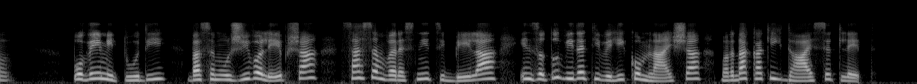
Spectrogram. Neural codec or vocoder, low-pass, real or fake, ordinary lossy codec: codec, 16 kHz, about 1 kbps, DyCAST, with the encoder's durations; 7.2 kHz; fake; none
